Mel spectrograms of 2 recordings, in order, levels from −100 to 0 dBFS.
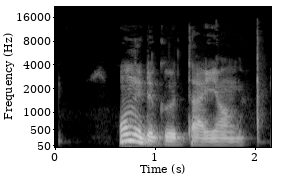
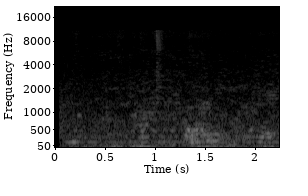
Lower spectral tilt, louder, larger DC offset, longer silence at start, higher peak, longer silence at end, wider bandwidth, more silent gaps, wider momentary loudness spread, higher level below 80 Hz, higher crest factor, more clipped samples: first, -8 dB/octave vs -5.5 dB/octave; first, -27 LUFS vs -65 LUFS; neither; first, 0.65 s vs 0.05 s; first, -12 dBFS vs -48 dBFS; about the same, 0.1 s vs 0 s; about the same, 12.5 kHz vs 11.5 kHz; neither; about the same, 9 LU vs 8 LU; first, -68 dBFS vs -78 dBFS; about the same, 16 dB vs 16 dB; neither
